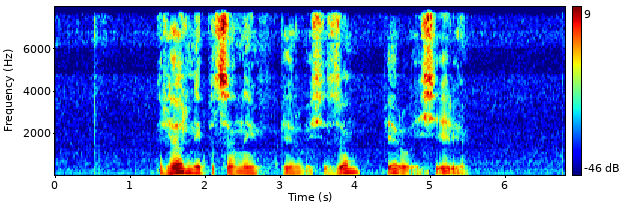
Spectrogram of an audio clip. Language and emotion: Russian, sad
